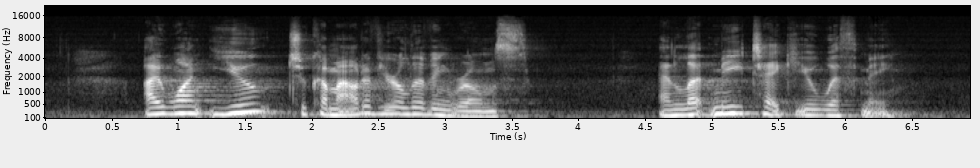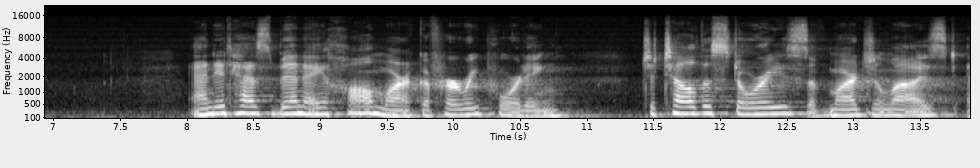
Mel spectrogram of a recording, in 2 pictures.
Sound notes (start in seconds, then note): none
